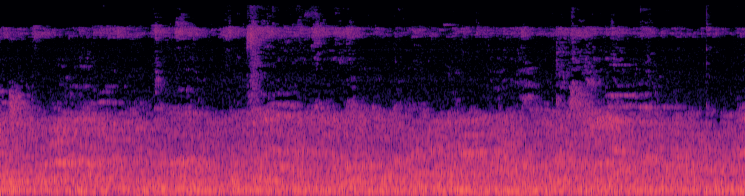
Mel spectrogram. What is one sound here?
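Traffic hums steadily from a busy road below, outdoors.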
